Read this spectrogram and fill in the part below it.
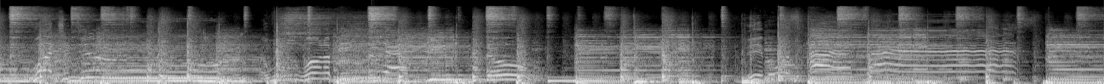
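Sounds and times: drum kit: 0:00.0 - 0:11.0
electric guitar: 0:00.0 - 0:11.0
live rock band: 0:00.0 - 0:11.0.

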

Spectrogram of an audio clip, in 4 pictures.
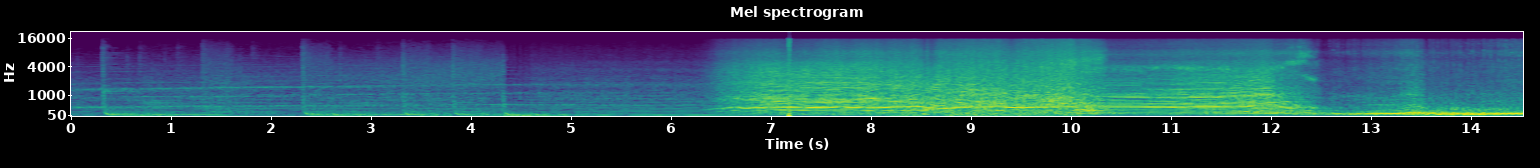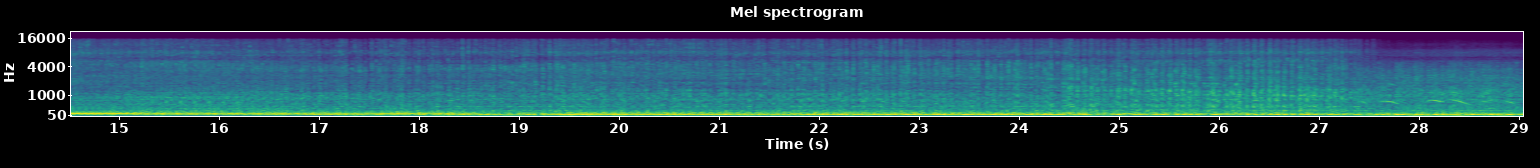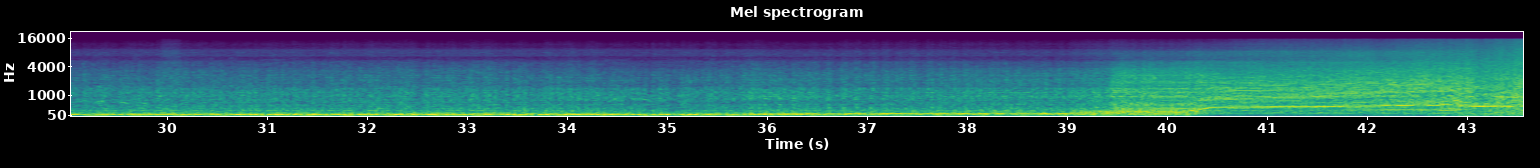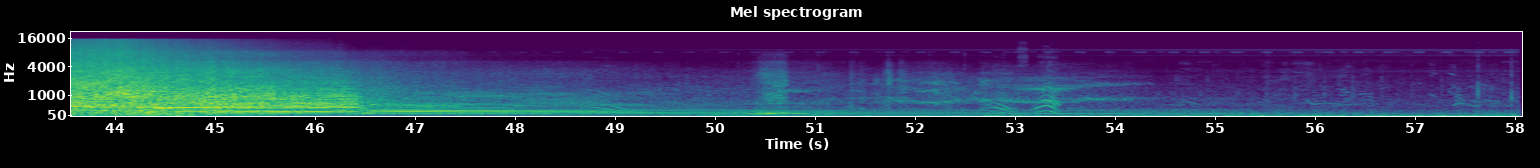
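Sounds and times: loud sound with shifting pitch: 0:00.0 - 0:14.4
drag car engines idling: 0:12.6 - 0:39.3, 0:47.8 - 0:50.4, 0:51.0 - 0:58.0.

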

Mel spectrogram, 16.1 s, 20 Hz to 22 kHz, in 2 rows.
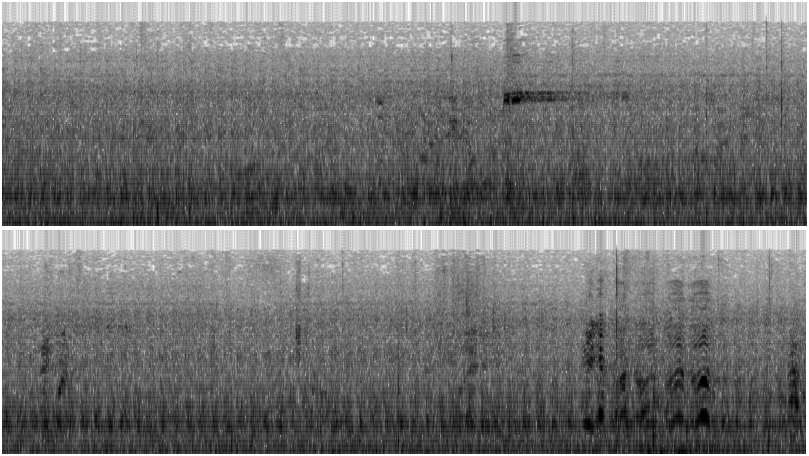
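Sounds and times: distant players shouting: 0:00.0 - 0:09.8, 0:12.0 - 0:16.0
outdoor background rumble: 0:00.0 - 0:16.0.

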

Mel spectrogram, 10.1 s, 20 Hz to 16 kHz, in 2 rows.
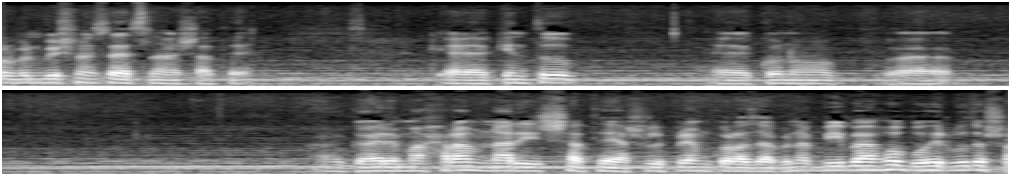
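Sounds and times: man talking: 0:00.0 - 0:01.3, 0:02.2 - 0:02.9, 0:03.5 - 0:04.8, 0:06.6 - 0:10.0.

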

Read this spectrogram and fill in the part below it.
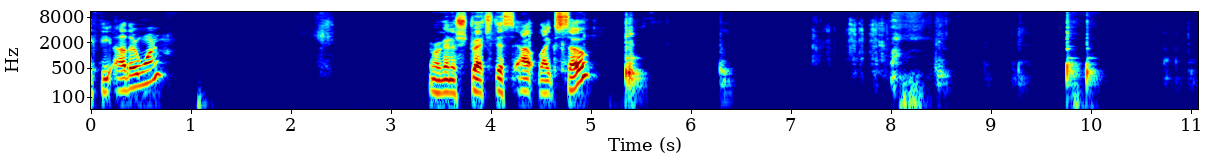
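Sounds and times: plastic hose crinkling: 0:02.2 - 0:02.8, 0:07.2 - 0:09.6.

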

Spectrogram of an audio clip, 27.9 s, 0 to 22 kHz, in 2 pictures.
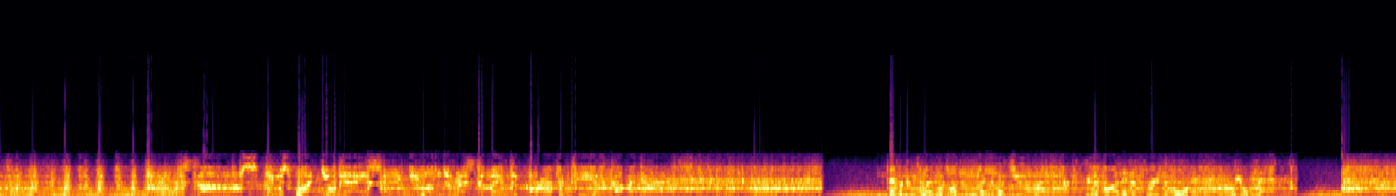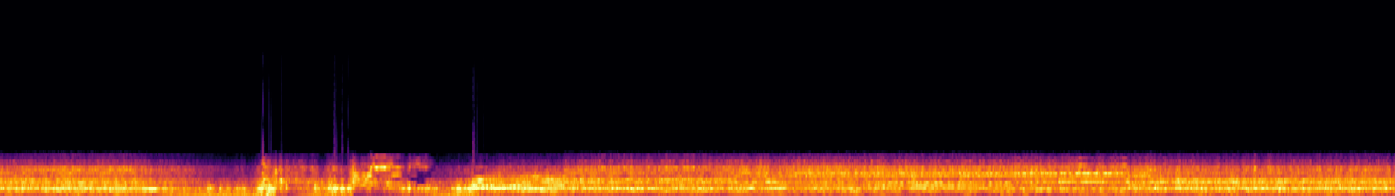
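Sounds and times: background music: 0:00.0 - 0:07.0, 0:08.8 - 0:27.9
film voices: 0:01.4 - 0:08.2, 0:08.8 - 0:13.0.

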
